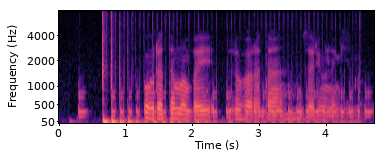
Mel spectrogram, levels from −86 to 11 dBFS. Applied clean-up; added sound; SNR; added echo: none; Computer keyboard; 1 dB; none.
